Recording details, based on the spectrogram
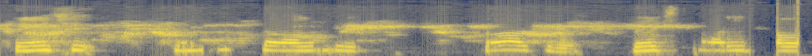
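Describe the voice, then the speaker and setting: A man's voice: very high-pitched, flat delivery, slow pace, over music. A man hosting an online live, casually coordinating the guests. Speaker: live stream host. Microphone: video call microphone. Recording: muffled live stream audio.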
